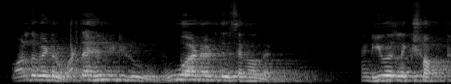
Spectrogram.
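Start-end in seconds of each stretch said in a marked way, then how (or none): 0.6-2.8 put-on furious, heated, angry outburst. Retelling a restaurant story, the speaker acts out a friend scolding the waiter: retelling an angry yell. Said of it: "My friend was yelling".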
